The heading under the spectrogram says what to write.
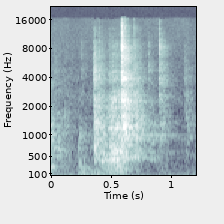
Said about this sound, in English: Open the door and close Maddie's door, please.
